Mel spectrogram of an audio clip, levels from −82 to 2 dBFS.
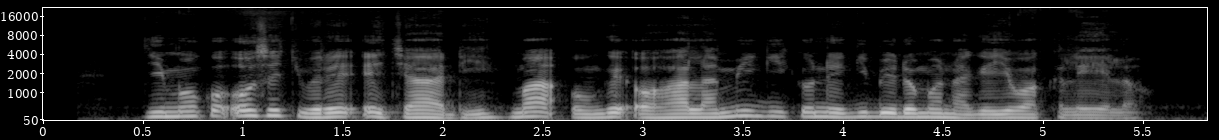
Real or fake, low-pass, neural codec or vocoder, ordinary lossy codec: real; none; none; none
